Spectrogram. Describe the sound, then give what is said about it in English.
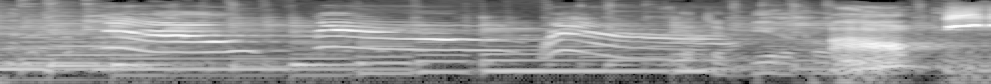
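A bunkhouse cat that has been stepped on lets out three loud, drawn-out yowls that slide downward in pitch, spaced about a second apart over low sustained musical tones, followed by a short noisy burst. “Oh, we stepped on the bunkhouse cat.”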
